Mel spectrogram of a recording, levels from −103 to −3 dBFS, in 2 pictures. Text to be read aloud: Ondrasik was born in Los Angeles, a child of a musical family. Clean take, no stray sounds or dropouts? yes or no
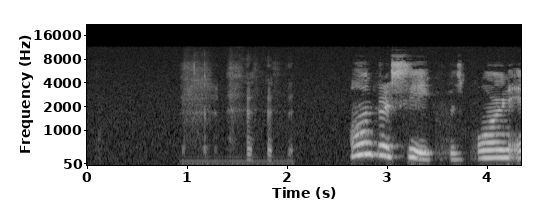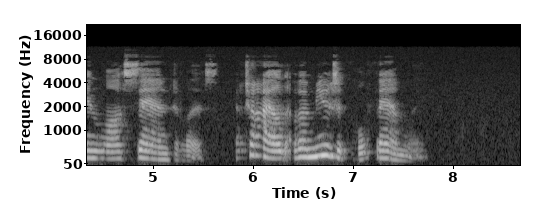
no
